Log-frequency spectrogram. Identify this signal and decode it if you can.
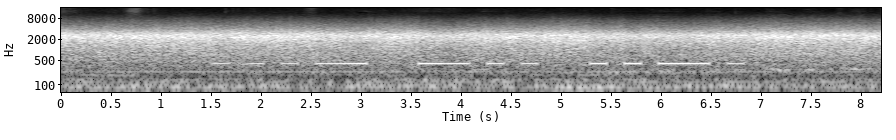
Morse code, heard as a keyed tone, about 7 wpm, 400 Hz, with heavy radio static and the noise inside a subway train. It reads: VDF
